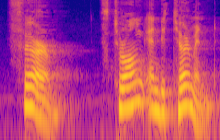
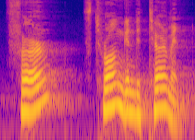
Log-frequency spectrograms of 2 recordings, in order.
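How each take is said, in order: The two takes are said the same way.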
